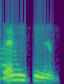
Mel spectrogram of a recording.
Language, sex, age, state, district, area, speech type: Sanskrit, female, 60+, Karnataka, Hassan, rural, conversation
